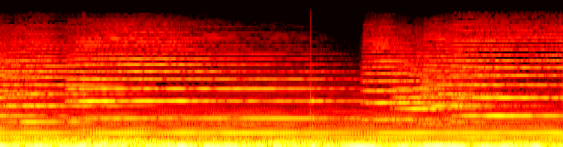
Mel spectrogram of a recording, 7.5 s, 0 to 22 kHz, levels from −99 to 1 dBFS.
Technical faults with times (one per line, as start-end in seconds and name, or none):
1.13-4.15 doubled audio track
